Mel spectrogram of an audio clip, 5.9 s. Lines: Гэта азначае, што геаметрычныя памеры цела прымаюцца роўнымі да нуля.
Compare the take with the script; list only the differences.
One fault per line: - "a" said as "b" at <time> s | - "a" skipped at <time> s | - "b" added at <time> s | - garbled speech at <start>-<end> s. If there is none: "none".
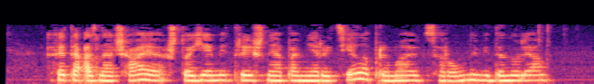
none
